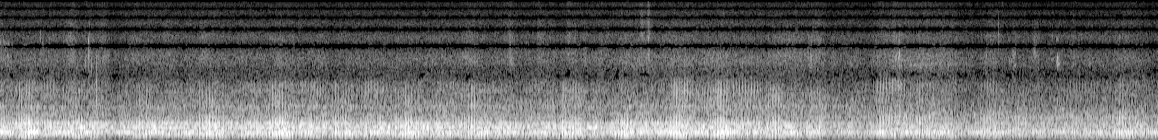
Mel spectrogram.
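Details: Mow Mows, a pet cat getting strokes, purrs steadily: a deep vibrating rumble pulsing with each breath, loud and close, with light brushing and scratching sounds of petting mixed in.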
